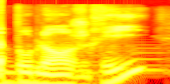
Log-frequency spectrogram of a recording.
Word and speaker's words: boulanger: En français, on dit e, on ne dit pas r.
